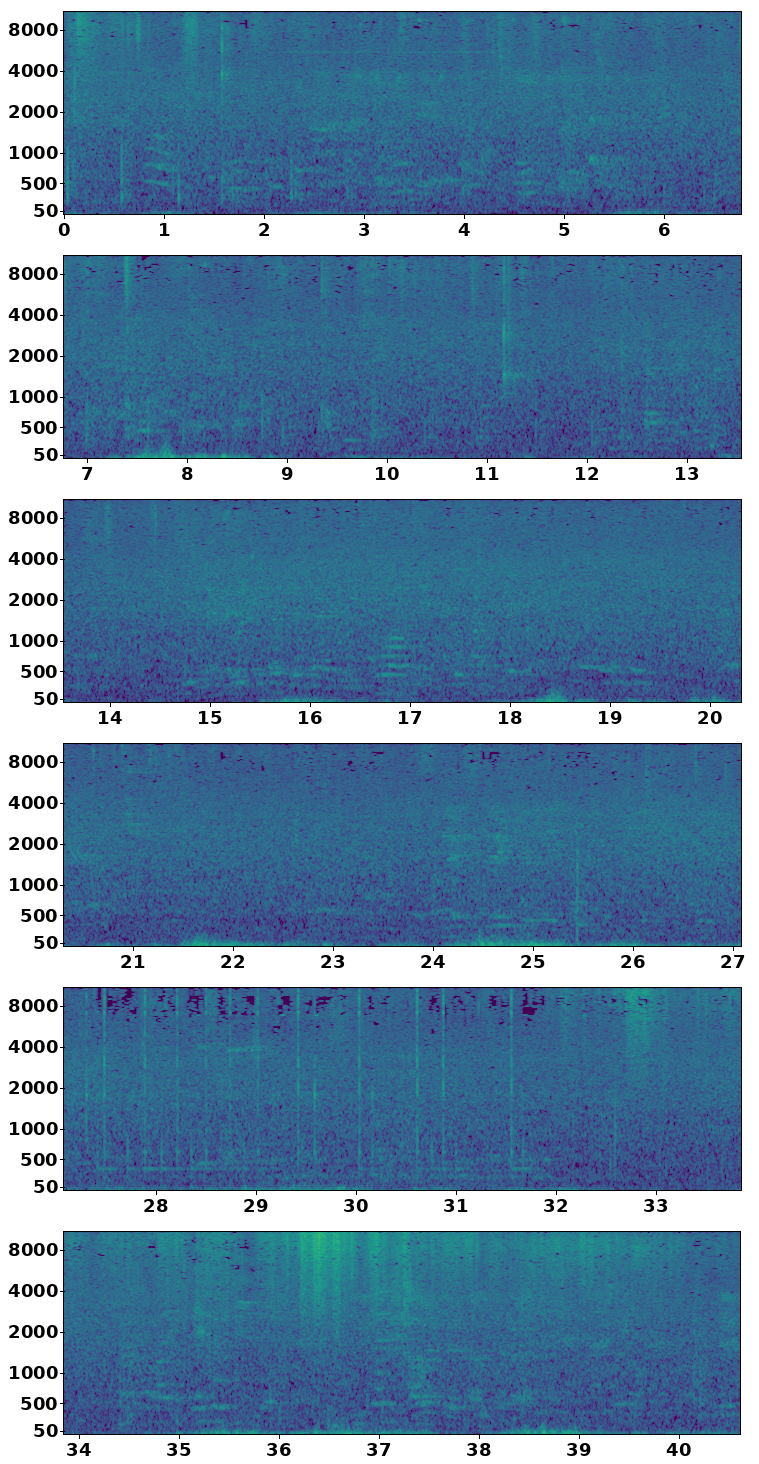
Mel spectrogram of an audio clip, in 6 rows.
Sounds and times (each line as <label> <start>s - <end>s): students walking past, talking and laughing 0.0s - 40.6s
